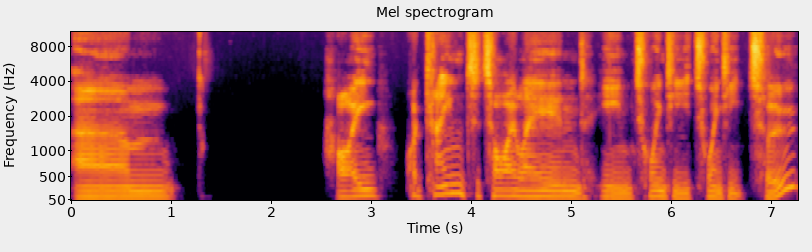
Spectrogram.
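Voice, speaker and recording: A man with an Australian accent talks at a very slow pace with long, frequent pauses and ordinary pitch variation over a quiet background. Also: fairly low pitch for a man. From Australia, Queensland. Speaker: retired expat. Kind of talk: interview. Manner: halting, many fillers.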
